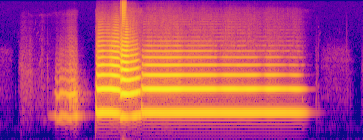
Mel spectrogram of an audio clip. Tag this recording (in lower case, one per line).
musical instrument
trumpet
brass instrument
music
